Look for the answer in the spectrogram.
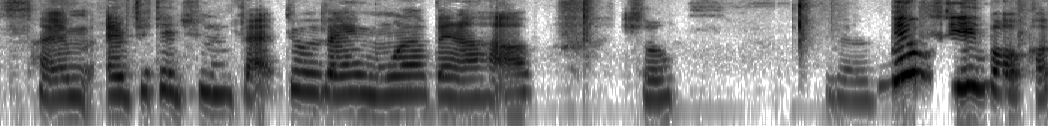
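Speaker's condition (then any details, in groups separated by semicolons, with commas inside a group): Cerebral palsy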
